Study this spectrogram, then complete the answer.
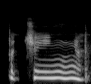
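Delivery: a sharp, high, bright "Pa-ching!" like a till ringing; mock cash-register ching. Boasting to chat as instant karma hits, high mock ching. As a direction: ring it out like money landing.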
